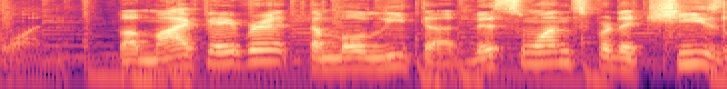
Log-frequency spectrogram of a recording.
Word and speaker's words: mulitas: Is it a molita? Is that how you pronounce it? Yeah, murita.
